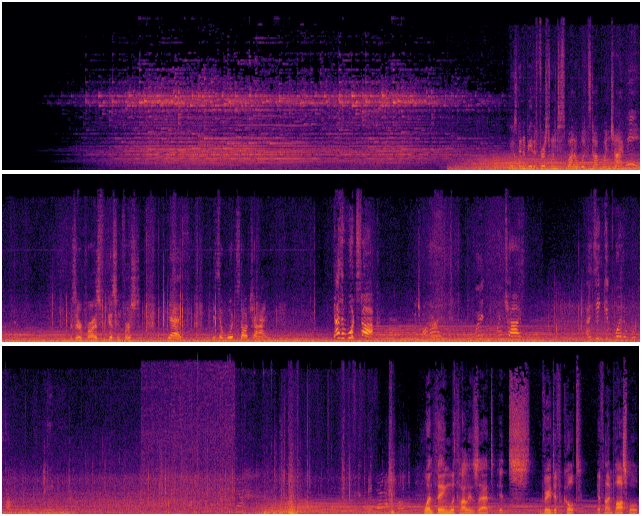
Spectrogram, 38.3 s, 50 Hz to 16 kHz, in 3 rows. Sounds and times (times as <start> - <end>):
Wind chime: 0.8 - 16.4.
